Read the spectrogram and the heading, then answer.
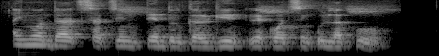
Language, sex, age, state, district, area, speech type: Manipuri, male, 30-45, Manipur, Tengnoupal, urban, read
